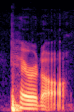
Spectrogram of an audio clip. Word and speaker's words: Paridol: So, let's swing back to your band, Paridol. Paradol.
